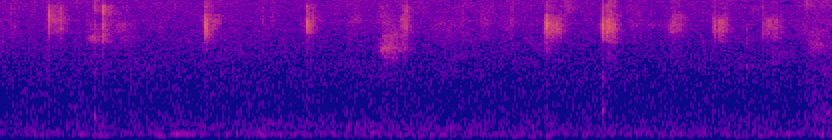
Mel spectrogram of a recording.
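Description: Faint, irregular soft ticks and clicks of a hand stroking and rubbing over a bare forearm, skin sliding on skin.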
